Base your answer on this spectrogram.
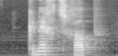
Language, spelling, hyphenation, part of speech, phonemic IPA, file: Dutch, knechtschap, knecht‧schap, noun, /ˈknɛxt.sxɑp/, Nl-knechtschap.ogg
- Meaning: 1. servitude 2. oppression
